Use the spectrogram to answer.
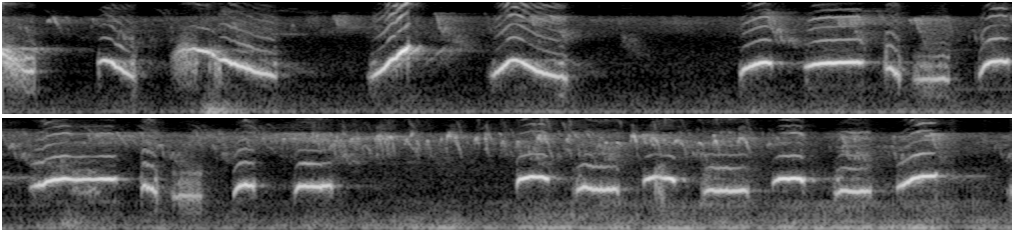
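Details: Harlequin cockatiel sings a lively run of clear whistled notes, rising and falling, with sharp chirps between.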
